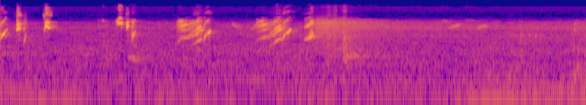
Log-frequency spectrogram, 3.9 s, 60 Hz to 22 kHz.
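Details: European goldfinch of the parva type, a 12-year-old bird, giving short high chirps and twittering bursts in quick clusters during the first two seconds, then fading to scattered faint notes over a low steady hum.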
